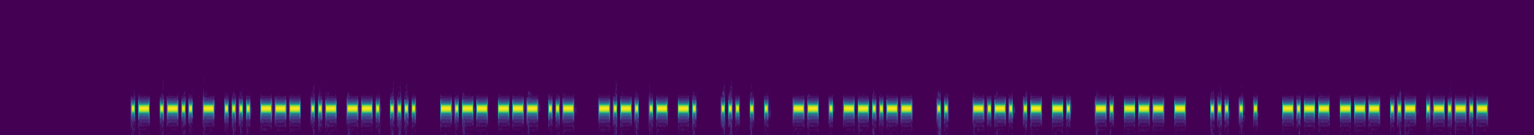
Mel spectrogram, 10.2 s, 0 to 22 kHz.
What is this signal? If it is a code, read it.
Morse code, heard as a keyed tone, about 51 wpm, 700 Hz. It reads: ALTHOUGH YOU CAN SEE ME, I CAN NOT SEE YOU.
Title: Sentences from Top 1000 Words - Review Part 3 - 50wpm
